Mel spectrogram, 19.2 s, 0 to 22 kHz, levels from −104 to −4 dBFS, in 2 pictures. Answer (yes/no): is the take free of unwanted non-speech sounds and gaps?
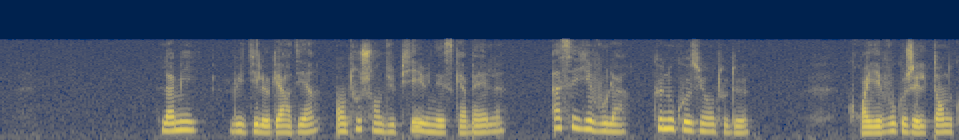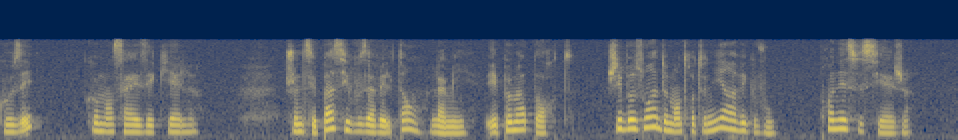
yes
